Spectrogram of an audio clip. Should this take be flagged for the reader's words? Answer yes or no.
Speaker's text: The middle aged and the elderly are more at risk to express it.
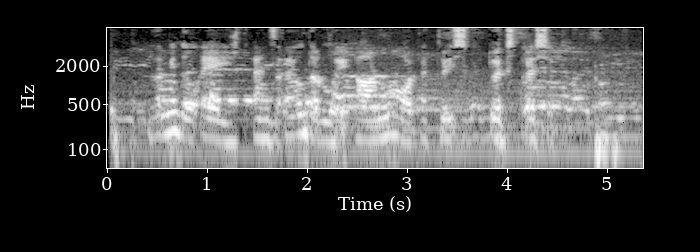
no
